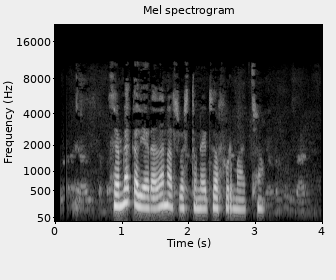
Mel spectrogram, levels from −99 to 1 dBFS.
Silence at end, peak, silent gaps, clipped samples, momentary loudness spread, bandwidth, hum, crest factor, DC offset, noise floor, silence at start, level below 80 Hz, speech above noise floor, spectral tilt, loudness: 0.9 s; -4 dBFS; none; under 0.1%; 15 LU; 9.6 kHz; none; 18 dB; under 0.1%; -53 dBFS; 0.3 s; -74 dBFS; 32 dB; -7.5 dB/octave; -22 LUFS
